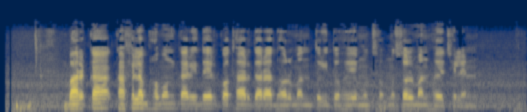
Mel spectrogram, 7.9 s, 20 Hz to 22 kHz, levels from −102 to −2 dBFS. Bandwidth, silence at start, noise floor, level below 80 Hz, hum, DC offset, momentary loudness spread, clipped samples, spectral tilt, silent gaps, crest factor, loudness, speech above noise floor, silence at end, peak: 10.5 kHz; 0.1 s; -52 dBFS; -66 dBFS; none; under 0.1%; 18 LU; under 0.1%; -3 dB/octave; none; 24 dB; -26 LUFS; 25 dB; 0.8 s; -4 dBFS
